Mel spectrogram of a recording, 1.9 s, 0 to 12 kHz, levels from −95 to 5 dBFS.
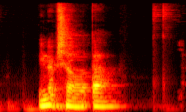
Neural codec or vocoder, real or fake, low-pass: codec, 24 kHz, 0.9 kbps, WavTokenizer, medium music audio release; fake; 10.8 kHz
